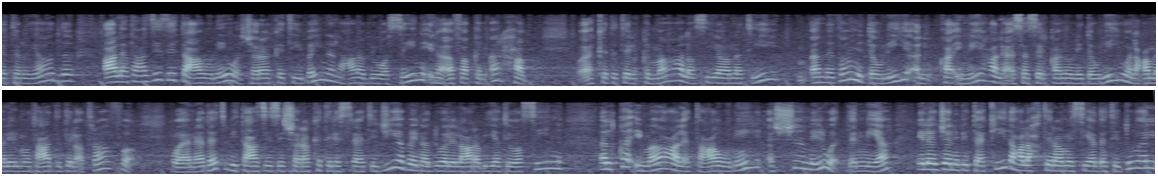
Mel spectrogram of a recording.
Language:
Arabic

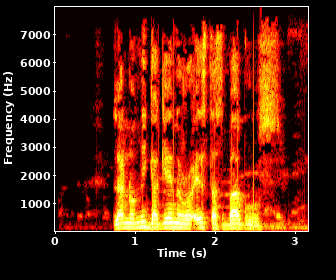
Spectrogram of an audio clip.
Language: Esperanto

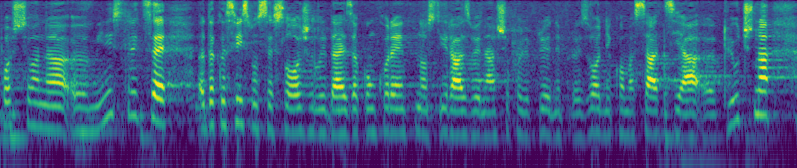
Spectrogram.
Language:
Croatian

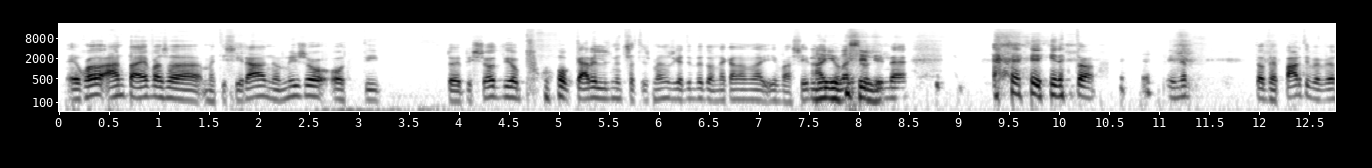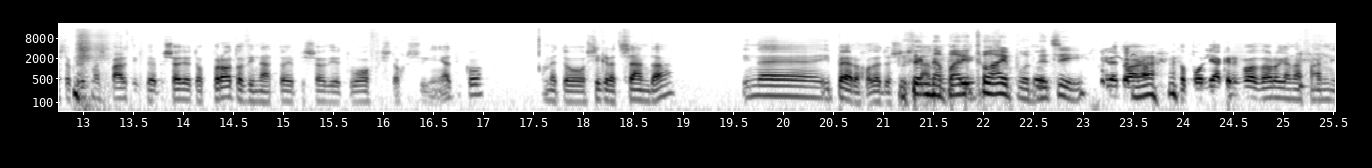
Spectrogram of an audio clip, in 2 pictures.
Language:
Greek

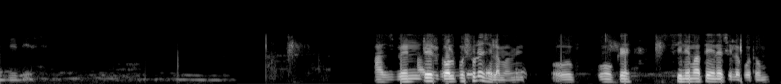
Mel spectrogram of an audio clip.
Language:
Bangla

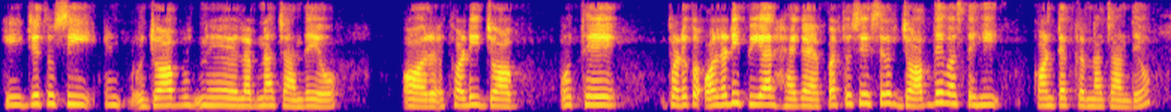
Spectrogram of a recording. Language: Punjabi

